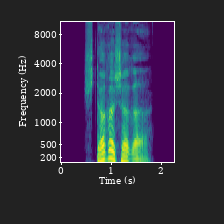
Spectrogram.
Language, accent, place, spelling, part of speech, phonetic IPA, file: German, Germany, Berlin, störrischere, adjective, [ˈʃtœʁɪʃəʁə], De-störrischere.ogg
- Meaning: inflection of störrisch: 1. strong/mixed nominative/accusative feminine singular comparative degree 2. strong nominative/accusative plural comparative degree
